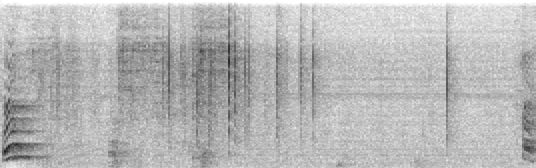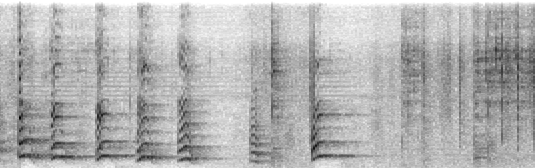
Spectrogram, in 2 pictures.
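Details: Cavalier King Charles Spaniel puppy barking at a tuna can: scattered short yaps early on, then a burst of about eight rapid, high-pitched harmonic barks, with faint room noise between them.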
